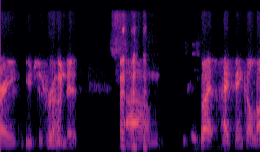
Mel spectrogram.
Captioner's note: laughing loudly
